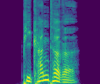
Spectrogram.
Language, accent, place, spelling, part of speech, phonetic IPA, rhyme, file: German, Germany, Berlin, pikantere, adjective, [piˈkantəʁə], -antəʁə, De-pikantere.ogg
- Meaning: inflection of pikant: 1. strong/mixed nominative/accusative feminine singular comparative degree 2. strong nominative/accusative plural comparative degree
